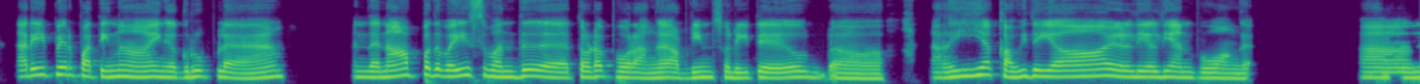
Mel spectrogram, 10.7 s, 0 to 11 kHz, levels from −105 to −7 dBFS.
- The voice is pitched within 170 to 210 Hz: Yes, high, 190 Hz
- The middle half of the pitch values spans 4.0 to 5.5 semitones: No, average, 3.0 semitones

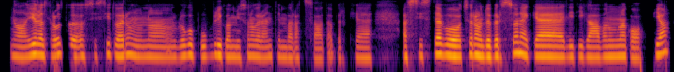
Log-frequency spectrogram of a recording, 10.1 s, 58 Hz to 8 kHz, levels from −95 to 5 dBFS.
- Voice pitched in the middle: Yes, medium, 175 Hz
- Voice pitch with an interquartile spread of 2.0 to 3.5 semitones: No, narrow, 1.6 semitones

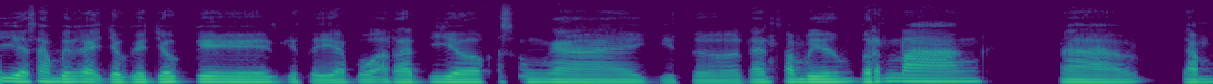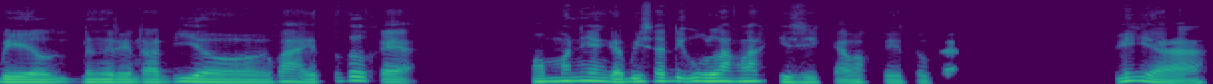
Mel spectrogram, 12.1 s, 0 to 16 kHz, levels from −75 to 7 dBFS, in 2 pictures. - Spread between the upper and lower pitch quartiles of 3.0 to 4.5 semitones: Yes, average, 3.5 semitones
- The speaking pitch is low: Yes, low, 120 Hz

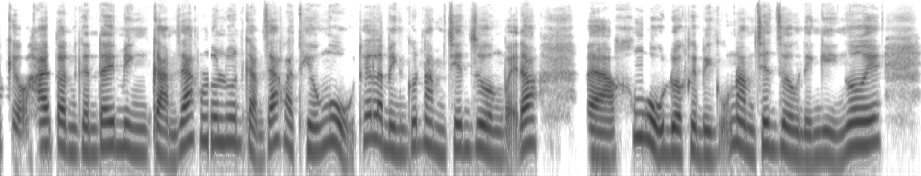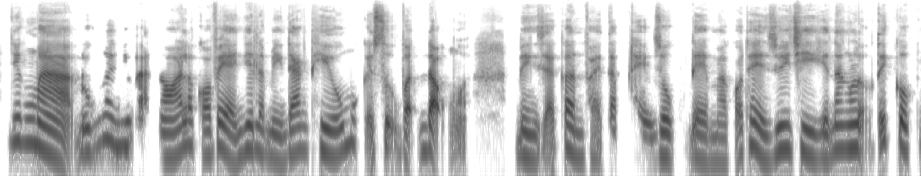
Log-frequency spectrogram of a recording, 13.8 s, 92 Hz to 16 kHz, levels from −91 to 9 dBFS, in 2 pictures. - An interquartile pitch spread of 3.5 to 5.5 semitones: Yes, average, 4.7 semitones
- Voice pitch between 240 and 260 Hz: No, high, 200 Hz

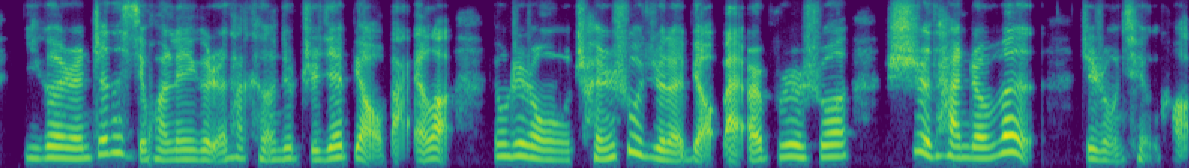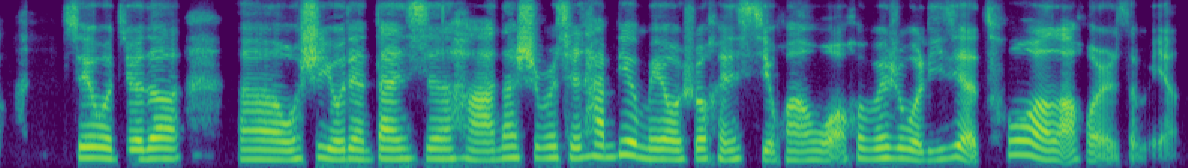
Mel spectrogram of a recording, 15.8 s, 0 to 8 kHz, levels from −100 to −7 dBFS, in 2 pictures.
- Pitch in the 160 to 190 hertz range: Yes, medium, 185 Hz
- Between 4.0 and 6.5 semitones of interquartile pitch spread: No, average, 3.2 semitones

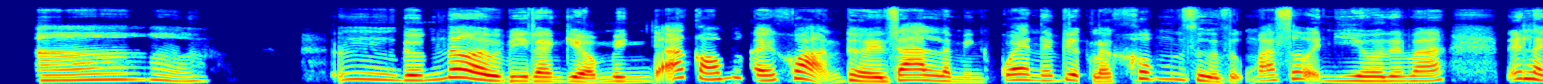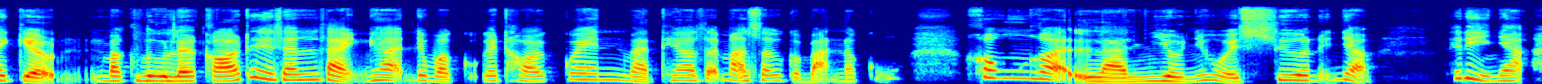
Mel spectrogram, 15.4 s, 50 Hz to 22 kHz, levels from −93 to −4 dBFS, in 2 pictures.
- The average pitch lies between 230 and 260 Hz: Yes, high, 240 Hz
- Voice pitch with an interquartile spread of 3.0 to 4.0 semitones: No, average, 4.6 semitones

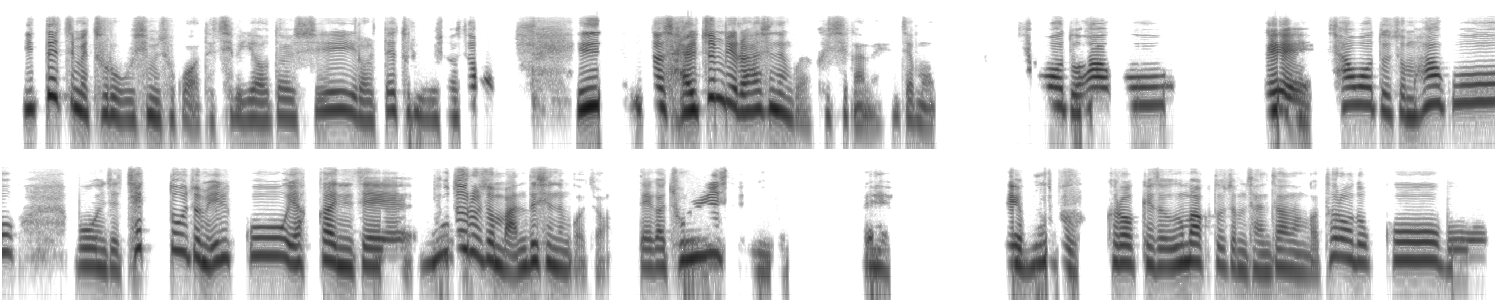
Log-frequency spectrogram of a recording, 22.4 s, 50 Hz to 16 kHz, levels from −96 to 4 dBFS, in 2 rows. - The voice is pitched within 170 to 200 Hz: No, high, 220 Hz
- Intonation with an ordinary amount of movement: No, wide, 7.0 semitones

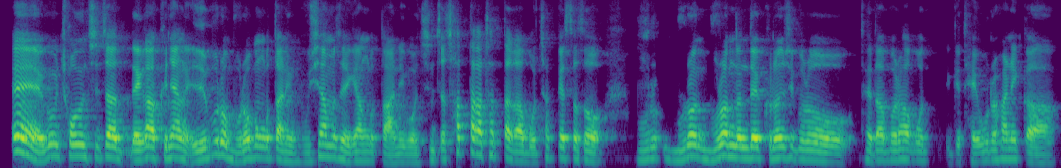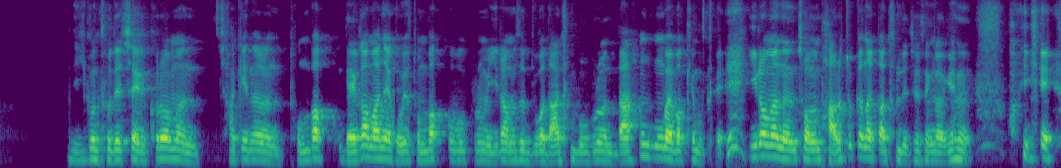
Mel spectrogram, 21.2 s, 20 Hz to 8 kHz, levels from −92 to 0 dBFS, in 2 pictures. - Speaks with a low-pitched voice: Yes, low, 125 Hz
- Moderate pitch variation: Yes, average, 4.9 semitones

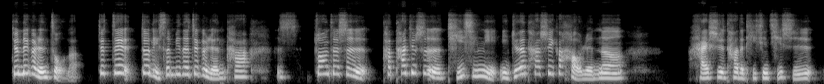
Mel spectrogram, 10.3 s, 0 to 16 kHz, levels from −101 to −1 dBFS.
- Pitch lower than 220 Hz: No, high, 230 Hz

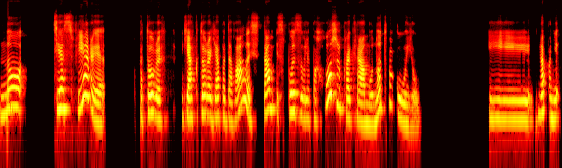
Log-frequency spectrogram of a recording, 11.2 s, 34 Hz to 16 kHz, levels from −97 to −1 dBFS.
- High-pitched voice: Yes, high, 220 Hz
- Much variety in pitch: Yes, wide, 6.3 semitones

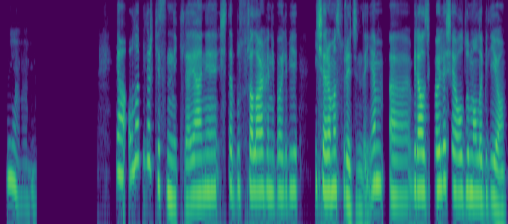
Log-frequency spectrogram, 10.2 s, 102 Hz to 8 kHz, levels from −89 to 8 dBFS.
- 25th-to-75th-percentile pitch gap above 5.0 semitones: No, narrow, 2.6 semitones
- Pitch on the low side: No, high, 200 Hz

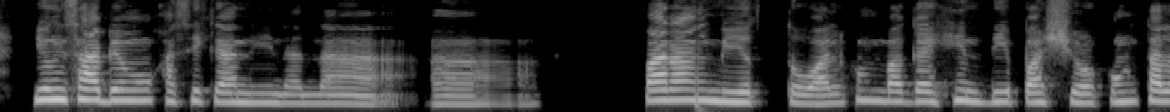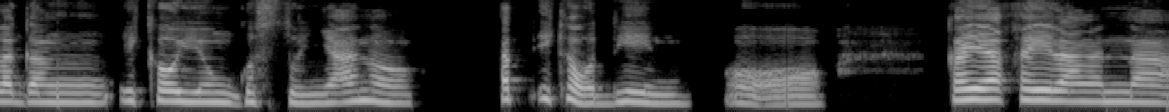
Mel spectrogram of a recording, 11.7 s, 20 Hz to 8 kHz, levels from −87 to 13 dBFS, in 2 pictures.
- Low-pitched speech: No, high, 215 Hz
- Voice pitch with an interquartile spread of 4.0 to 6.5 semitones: No, average, 3.5 semitones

